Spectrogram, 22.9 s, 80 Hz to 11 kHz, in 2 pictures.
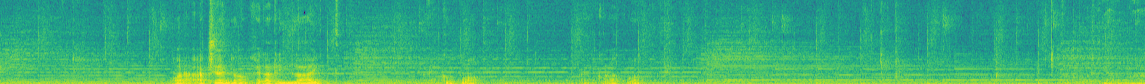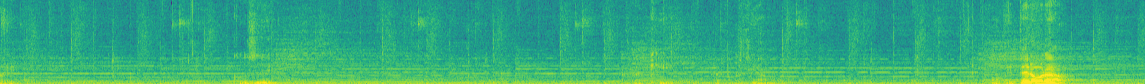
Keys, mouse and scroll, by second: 1.5 middle click, 1.5 right click, 2.8 middle click, 2.8 right click, 3.4 middle click, 4.3-5.0 scroll down 2, 6.4-8.0 middle drag, 6.7 scroll down 1, 7.7 click, 7.7 right click, 7.9-10.6 typing, 8.0 click, 8.7-11.6 right drag, 11.6-14.1 drag, 11.6 middle click, 11.6 scroll up 1, 12.6 g, 13.4 middle click, 14.1 right click, 14.1-14.4 scroll down 2, 14.4 click, 14.4 middle click, 14.6-18.6 right drag, 15.5 click, 15.8 middle click, 16.3 g, 18.6-22.9 middle drag, 18.8 g, 21.9 shift+scroll up 1.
